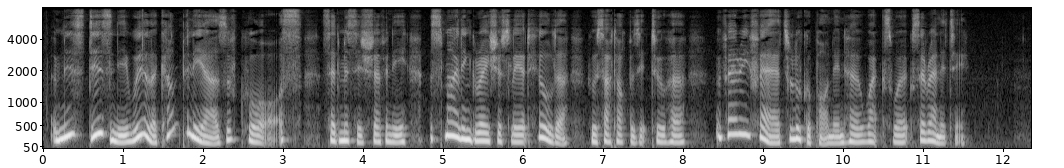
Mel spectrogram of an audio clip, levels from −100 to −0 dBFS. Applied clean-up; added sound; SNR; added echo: none; none; none; none.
